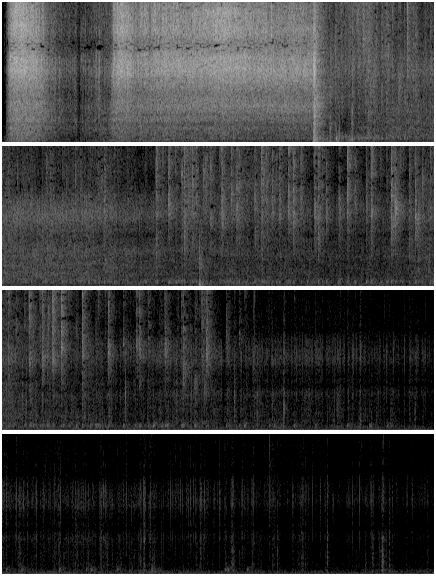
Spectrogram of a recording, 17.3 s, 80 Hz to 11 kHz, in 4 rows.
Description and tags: Soda Pressure Spill 01
A bottle of soda is opened, then spilled on the floor
Drink, Pressure, Soda, Spill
